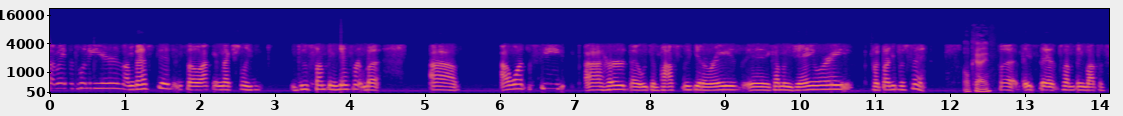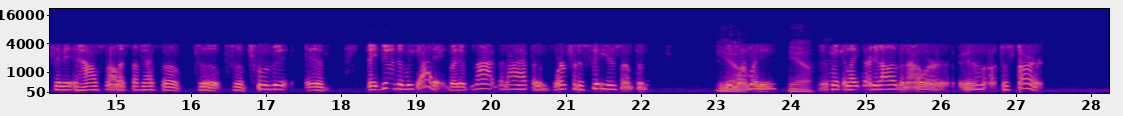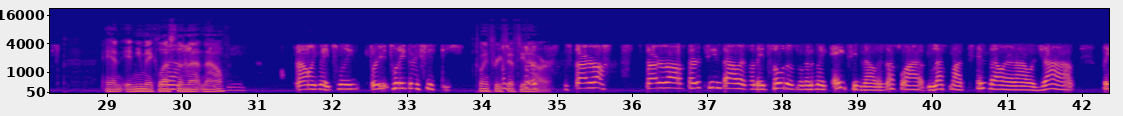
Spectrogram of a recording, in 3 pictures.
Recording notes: We also Continue Open Phone Friday.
